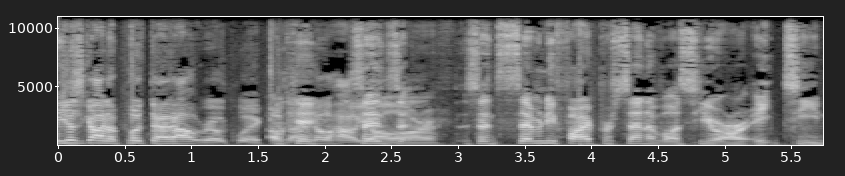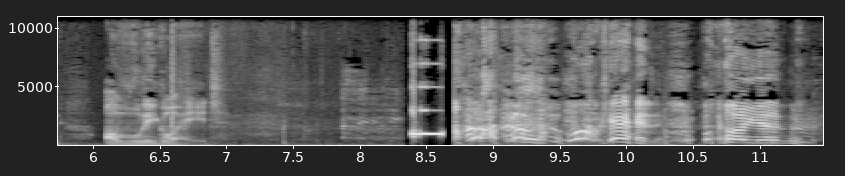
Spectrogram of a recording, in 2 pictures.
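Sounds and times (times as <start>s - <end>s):
speech: 0.0s - 7.0s, 8.7s - 11.4s
electronic censor bleep: 8.4s - 8.7s
laughter: 8.7s - 11.4s.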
